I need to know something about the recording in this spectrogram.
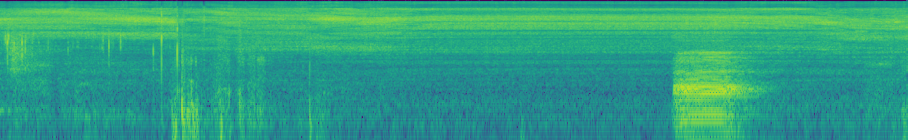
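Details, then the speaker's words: ARB air locker system with compressor running and diff cover off: constant thin hiss of escaping air while the compressor cycles, traced to the differential locker seal housing; seal housing or seals to be removed and checked. "definitely coming from the seal housing area"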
